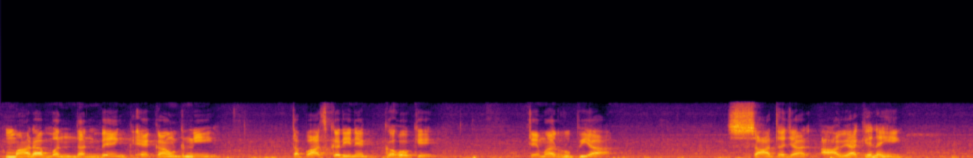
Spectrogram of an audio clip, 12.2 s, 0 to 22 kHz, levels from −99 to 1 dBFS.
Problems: constant background noise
